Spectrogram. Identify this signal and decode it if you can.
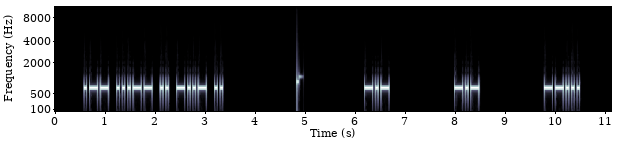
Morse code, heard as a keyed tone, about 22 wpm, spaced as for 12 wpm, 700 Hz. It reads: W3IXI KK7
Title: USA Call Signs - 5 Characters - 8x Character Spacing - 22wpm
